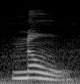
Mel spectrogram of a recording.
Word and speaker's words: know: Bukan keno ya, biasanya ini orang-orang, biasanya murid saya di SD ini kebanyakan bacanya keno. Tapi ini bacanya no.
